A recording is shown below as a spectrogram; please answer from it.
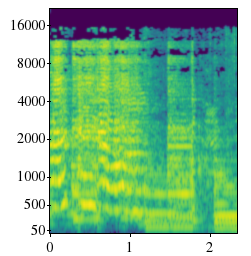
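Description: Live song: an electric guitar plays held chords under a woman's singing. The voice wavers through a melodic turn at the start, the guitar notes then ring on steadily, and the sound dips briefly just before the end.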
